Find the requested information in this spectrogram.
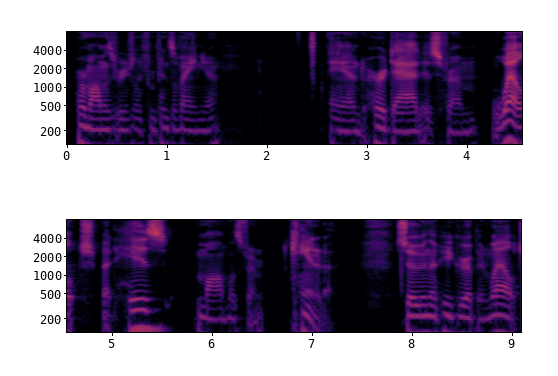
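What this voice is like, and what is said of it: Thick Appalachian accent. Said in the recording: “it's the same thing for Appalachians ... there's a stigma attached to our accents and the way that we talk ... I have a thicker one than her”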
